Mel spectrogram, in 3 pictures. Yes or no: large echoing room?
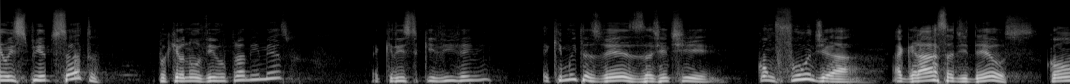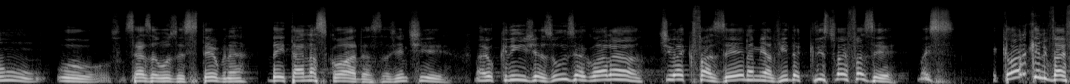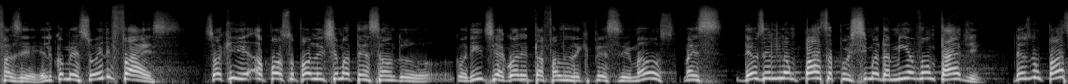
yes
